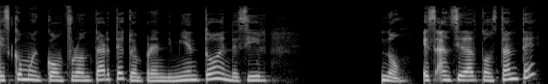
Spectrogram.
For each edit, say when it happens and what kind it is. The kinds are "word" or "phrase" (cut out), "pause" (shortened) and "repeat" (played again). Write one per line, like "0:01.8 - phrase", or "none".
0:01.3 - word
0:04.2 - pause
